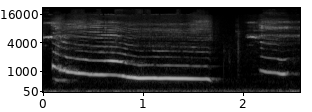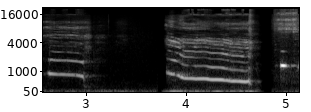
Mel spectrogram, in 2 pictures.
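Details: Crying dog letting out long, sliding whines that fall in pitch, one drawn out over nearly two seconds, then shorter notes and a final descending wail.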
